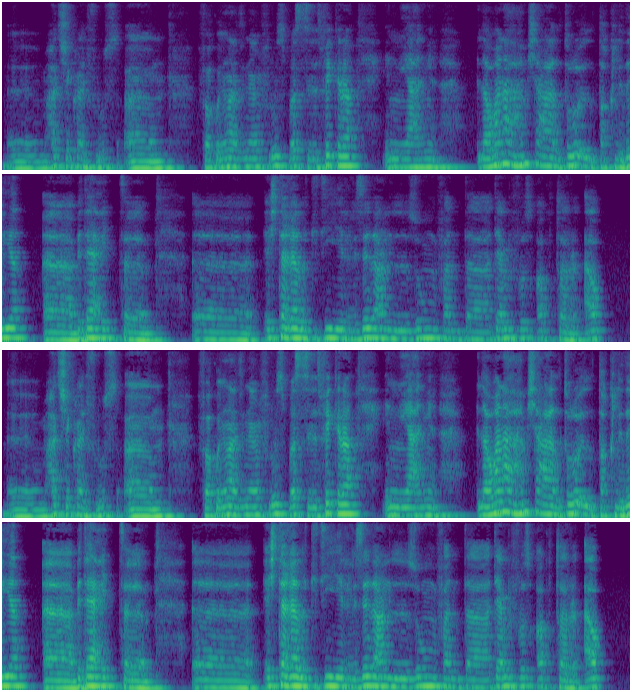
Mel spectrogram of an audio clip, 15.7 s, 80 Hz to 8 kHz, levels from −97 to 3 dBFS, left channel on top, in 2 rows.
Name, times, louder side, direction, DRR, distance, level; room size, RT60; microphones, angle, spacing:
voice 1, 0.0-15.3, right 2 dB, 70° right, 0.6 m, -30 dB
5.7 x 2.8 x 3.0 m
head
